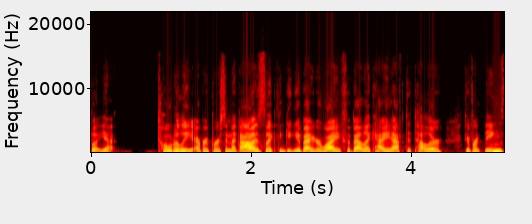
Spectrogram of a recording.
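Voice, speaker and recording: A woman with an American accent at a very fast pace, medium in pitch, with fairly even intonation. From New Jersey. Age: 20s. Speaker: productivity coach. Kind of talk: interview. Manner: casual, filler-heavy.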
